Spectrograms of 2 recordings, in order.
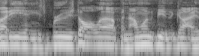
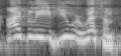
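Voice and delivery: put-on high, louder little girl's accusation; accusing little girl; 12 semitones higher, 7 dB louder than usual. Preacher as little girl confronting Peter, accusing. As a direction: pipe up high, pointing him out. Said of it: "a little girl pops up".

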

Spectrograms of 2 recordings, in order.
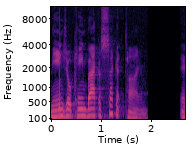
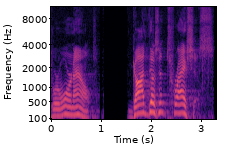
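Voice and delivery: slow, weighty lines building to a louder high peak; slow emphatic preaching; 4 semitones higher, 4 dB louder, slower than usual. Real, not acted. Preacher reassuring the congregation, slow and building. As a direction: lean on each line, then lift for the promise.

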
